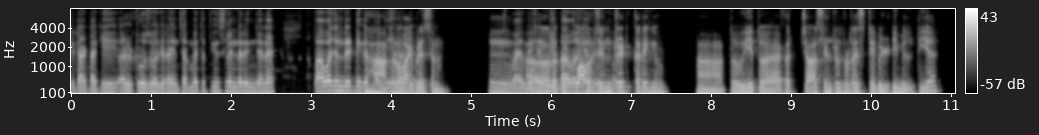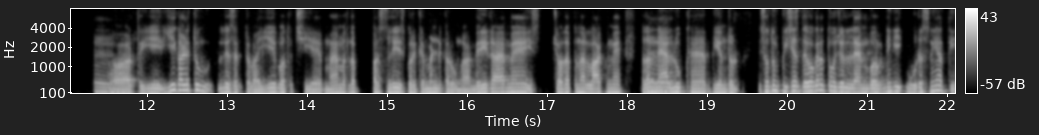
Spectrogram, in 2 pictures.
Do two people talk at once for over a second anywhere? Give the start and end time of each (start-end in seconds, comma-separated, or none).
5.7-7.0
